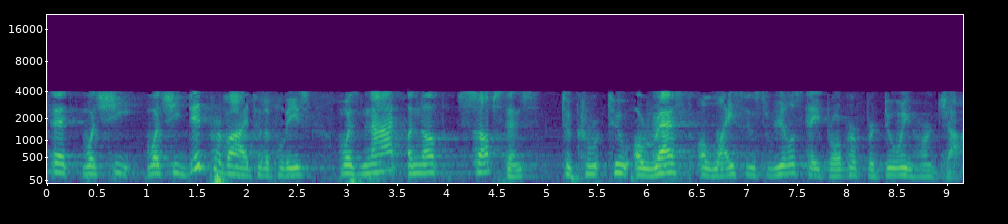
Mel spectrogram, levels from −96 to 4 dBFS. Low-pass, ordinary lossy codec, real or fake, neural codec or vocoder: 7.2 kHz; AAC, 16 kbps; real; none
